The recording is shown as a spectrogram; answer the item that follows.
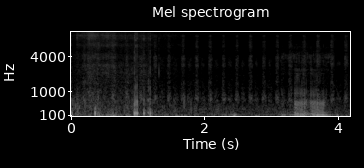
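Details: Pet chihuahua panting in bed beside a napping man who snores; quick, breathy bursts of rapid panting with short pauses, soft low snoring rumble underneath, indoors.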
